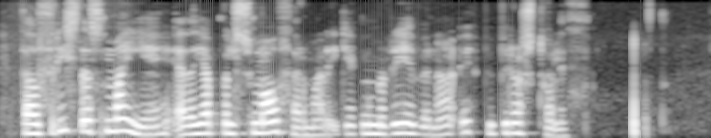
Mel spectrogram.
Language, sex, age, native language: Icelandic, female, 30-39, Icelandic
